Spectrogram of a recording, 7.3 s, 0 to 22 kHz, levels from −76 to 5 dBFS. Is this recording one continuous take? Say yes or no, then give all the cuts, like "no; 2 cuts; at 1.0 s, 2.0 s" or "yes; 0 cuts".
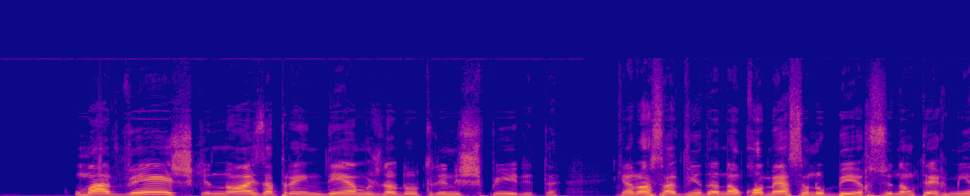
yes; 0 cuts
